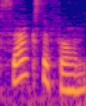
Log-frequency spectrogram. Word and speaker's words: saxophone: up clarinet in the case of saxophone there are also three syllables but the stressed syllable is the first one which means we have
